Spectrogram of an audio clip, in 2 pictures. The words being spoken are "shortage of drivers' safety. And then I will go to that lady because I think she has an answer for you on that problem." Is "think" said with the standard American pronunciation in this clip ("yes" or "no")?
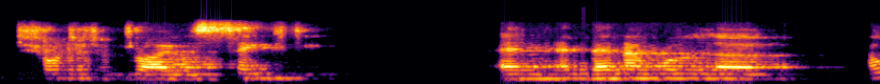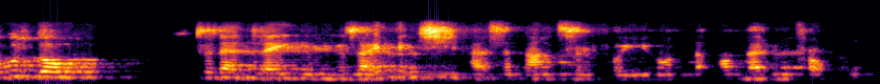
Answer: yes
